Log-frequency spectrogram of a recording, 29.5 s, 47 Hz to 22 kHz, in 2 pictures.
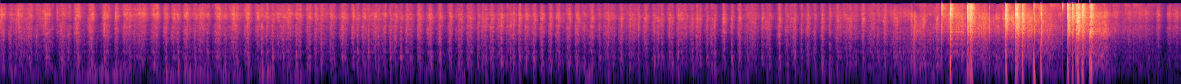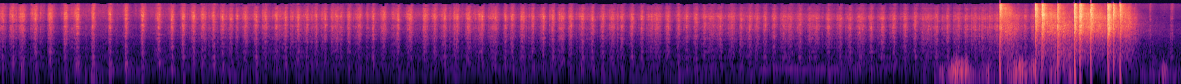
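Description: Three F1 youth strobe-flash fireworks burning together on the ground: a fast, dense crackle of small pops, with two louder spells of harsh crackling about twelve seconds in and near the end.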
